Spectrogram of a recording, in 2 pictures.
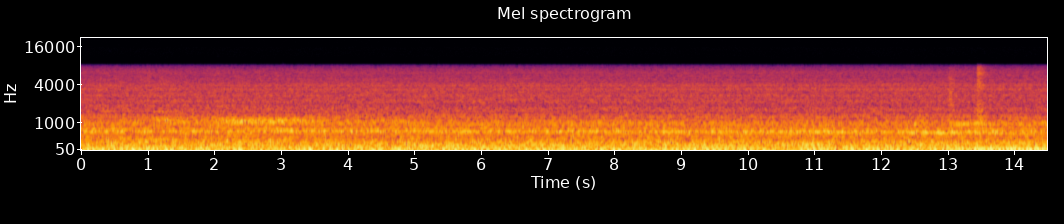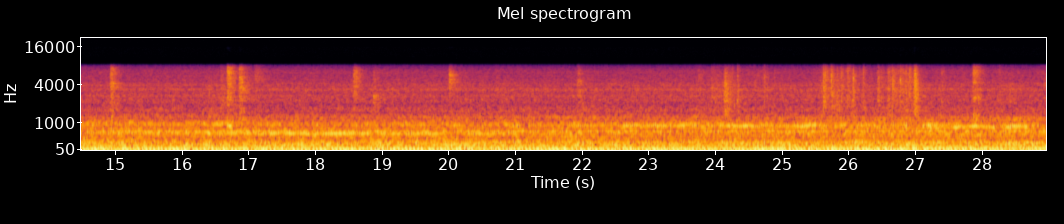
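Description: Inside the cabin of a CRH high-speed train: steady running noise, a rumble with a faint whine that drifts slowly lower as the train slows into the station. From about halfway the rumble deepens and sharp clicks come in, more often near the end.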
